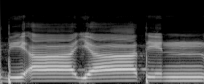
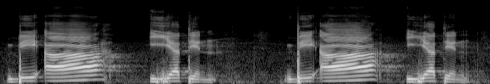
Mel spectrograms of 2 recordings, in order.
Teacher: حالانکہ یا پر زبر ہے، یا کو آپ نے کھینچنا نہیں ہے، حمزہ کے اوپر یہ کھڑا زبر ہے، اس کو آپ نے کھینچنا ہے۔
